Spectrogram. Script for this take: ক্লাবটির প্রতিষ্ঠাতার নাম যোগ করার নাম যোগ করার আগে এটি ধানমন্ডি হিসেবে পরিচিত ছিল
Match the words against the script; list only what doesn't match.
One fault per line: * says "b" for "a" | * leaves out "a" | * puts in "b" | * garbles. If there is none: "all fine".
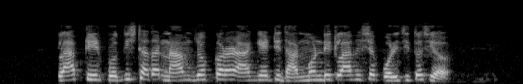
* leaves out "নাম যোগ করার"
* puts in "ক্লাব"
